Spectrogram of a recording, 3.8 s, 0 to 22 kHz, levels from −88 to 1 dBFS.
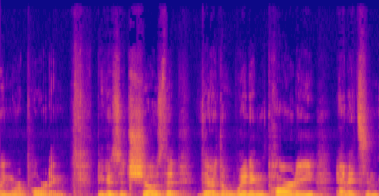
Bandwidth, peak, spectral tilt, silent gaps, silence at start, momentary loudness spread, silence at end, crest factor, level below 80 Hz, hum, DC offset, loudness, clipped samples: over 20 kHz; -2 dBFS; -4 dB/octave; none; 0 s; 8 LU; 0 s; 18 dB; -72 dBFS; none; under 0.1%; -20 LUFS; under 0.1%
